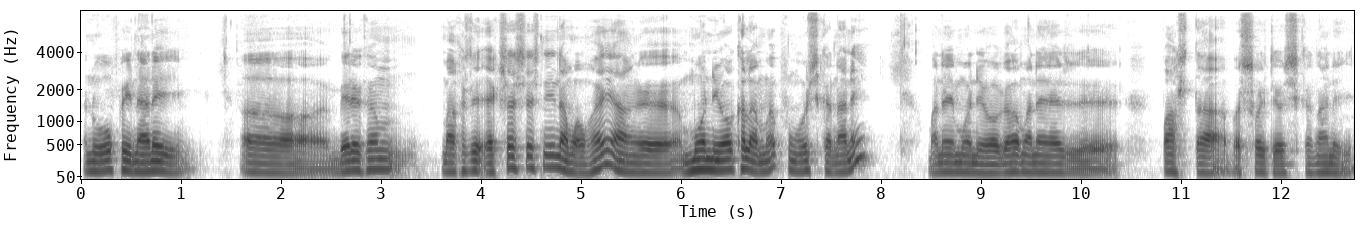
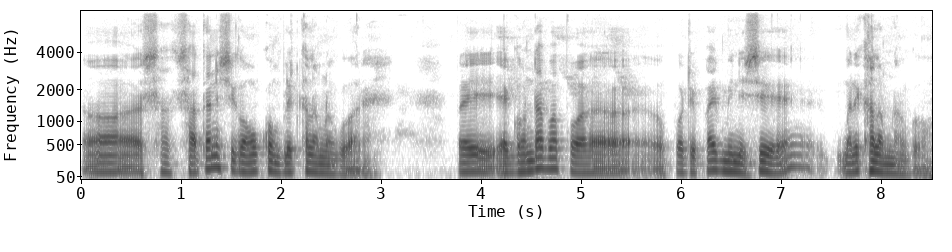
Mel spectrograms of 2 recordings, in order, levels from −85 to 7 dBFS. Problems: background sounds at intervals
